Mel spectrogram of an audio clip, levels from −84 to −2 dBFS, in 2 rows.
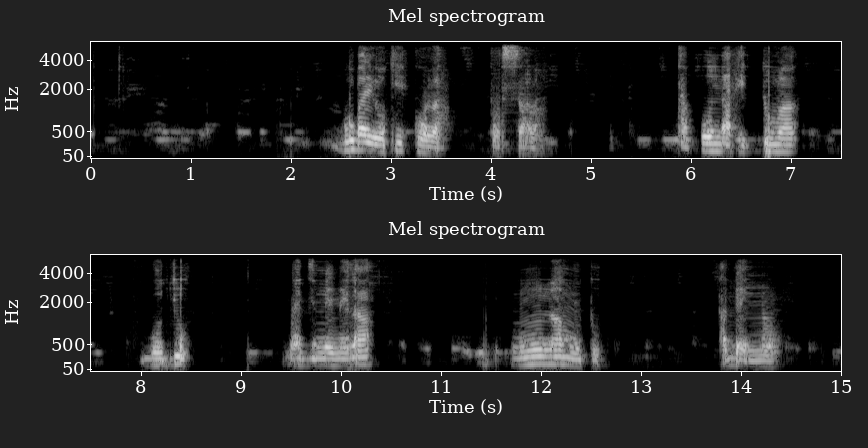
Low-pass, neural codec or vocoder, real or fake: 5.4 kHz; codec, 44.1 kHz, 1.7 kbps, Pupu-Codec; fake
